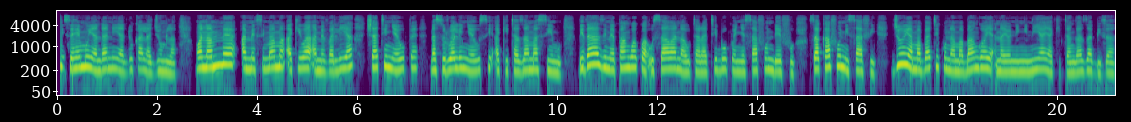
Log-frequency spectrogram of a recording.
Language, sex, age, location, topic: Swahili, female, 25-35, Nairobi, finance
